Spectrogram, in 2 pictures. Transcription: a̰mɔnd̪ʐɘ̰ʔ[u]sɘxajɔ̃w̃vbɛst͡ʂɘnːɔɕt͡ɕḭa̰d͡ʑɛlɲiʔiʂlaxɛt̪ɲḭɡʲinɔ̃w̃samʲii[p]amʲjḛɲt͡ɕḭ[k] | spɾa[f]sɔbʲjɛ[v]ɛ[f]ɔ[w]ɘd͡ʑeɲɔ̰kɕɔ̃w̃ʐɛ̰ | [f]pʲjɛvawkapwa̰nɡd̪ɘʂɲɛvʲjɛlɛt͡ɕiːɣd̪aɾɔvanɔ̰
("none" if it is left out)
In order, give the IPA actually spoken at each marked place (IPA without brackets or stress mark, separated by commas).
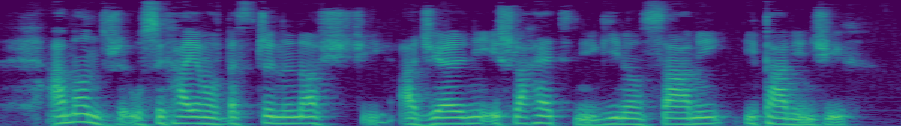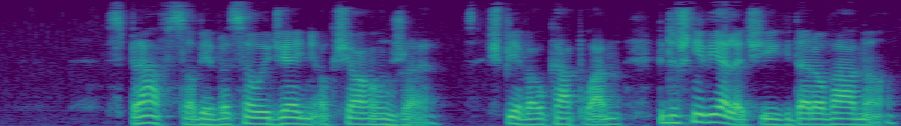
u, p, x, f, v, s, w, ɕ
